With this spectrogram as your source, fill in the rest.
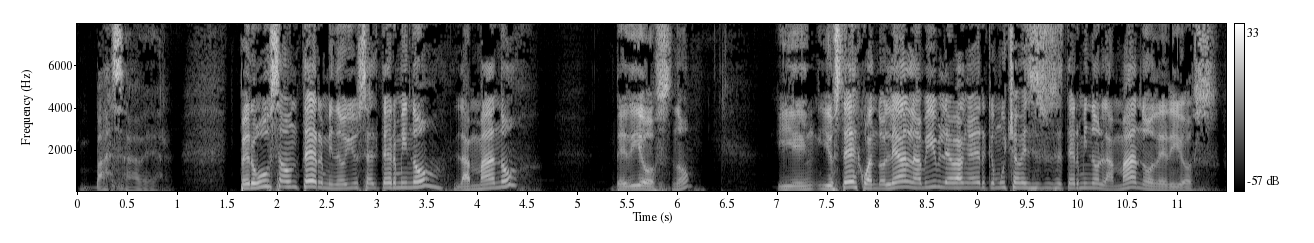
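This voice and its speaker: A man's voice: sits high, expressive, normal speed, no room sound, clean studio sound. A male pastor preaching a sermon, emphatic, often asking the congregation questions.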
